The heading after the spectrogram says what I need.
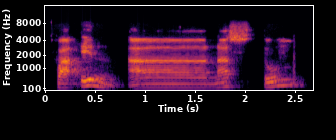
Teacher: nun sukun bertemu dengan huruf alif izhar dibaca jelas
